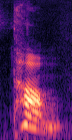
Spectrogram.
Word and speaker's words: thumb: them the correct pronunciation is thumb the letter b is silent and then the last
